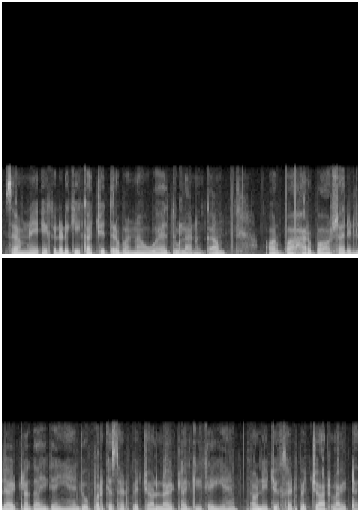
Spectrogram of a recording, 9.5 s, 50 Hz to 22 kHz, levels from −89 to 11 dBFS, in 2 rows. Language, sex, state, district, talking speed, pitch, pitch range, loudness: Hindi, male, Bihar, Begusarai, 225 wpm, 100 Hz, 95-105 Hz, -19 LUFS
